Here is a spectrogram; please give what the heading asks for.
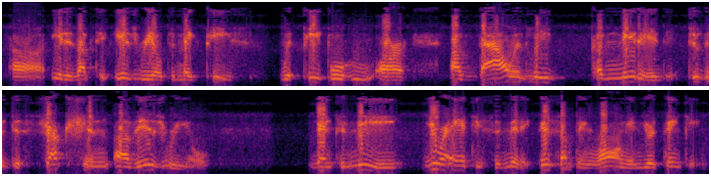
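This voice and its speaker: A man speaking as host of a conference call, giving an earnest, emphatic political speech with halting repetitions and a gravelly, husky voice. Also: a little high. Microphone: phone conference line. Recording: muffled lo-fi conference call audio.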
